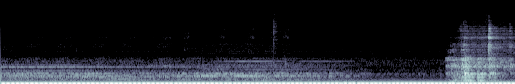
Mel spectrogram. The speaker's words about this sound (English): Opening the door and a cutscene. It seems to be very dark inside.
